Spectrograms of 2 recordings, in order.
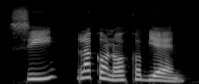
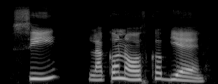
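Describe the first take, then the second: No difference in how they are said.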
